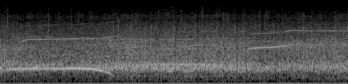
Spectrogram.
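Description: A crowd applauds in a dense, steady wash of clapping that holds at an even loudness throughout, with a few thin whistle-like tones gliding faintly above it.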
